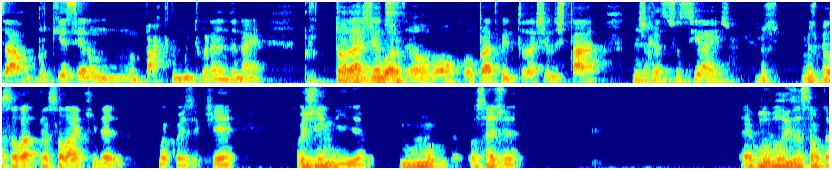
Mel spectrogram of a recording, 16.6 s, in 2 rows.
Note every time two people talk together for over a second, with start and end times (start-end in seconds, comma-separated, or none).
none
